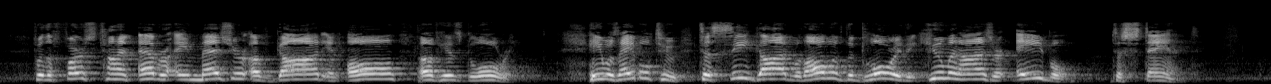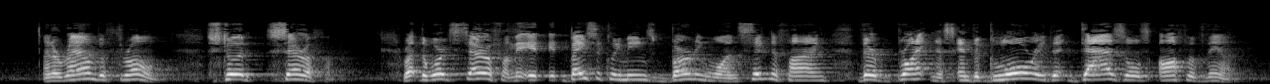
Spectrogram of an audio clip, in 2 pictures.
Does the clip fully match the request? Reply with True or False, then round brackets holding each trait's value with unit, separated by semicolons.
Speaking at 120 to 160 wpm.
True (140 wpm)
